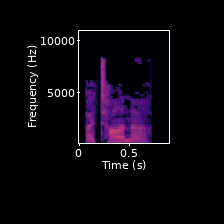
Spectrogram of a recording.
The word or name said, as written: etana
